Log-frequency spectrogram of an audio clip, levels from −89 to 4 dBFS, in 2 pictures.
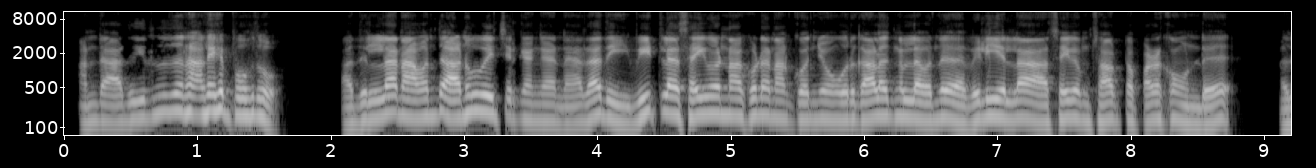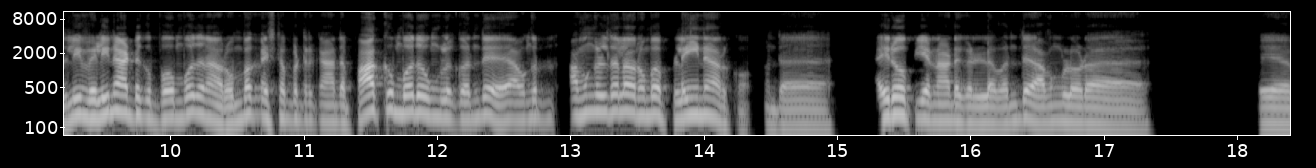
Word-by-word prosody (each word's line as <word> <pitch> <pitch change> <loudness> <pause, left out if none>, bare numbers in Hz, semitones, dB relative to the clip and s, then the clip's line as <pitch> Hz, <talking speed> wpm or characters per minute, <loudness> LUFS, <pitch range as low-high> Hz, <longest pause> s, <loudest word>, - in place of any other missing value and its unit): அந்த 130 +2 -7
அது 125 +3 -7
இருந்ததுனாலே 185 +2 +1 0.2
போதும் 160 -1 -1 0.5
அதெல்லா 140 +9 +1
நான் 150 -1 +4
வந்து 160 0 -1
அனுபவிச்சுருக்கேங்க. 155 -7 -1
ந - - -8
அதாவது 150 +3 +1 0.2
வீட்டில 180 +2 +2
சைவம்னா 165 +1 +2
கூட 165 0 0
நான் 145 -4 -4
கொஞ்சம் 140 0 -3
1 140 - -1
காலங்கள்ல 150 0 +2
வந்து 150 +3 0 0.2
வெளி 150 +4 +1
எல்லாம் 145 0 +3
அசைவம் 140 +2 -2
சாப்பிட்ட 130 +1 -2
பழக்கம் 140 +1 -2
உண்டு. 115 0 -2 0.5
அதிலேயும் 150 +8 0
வெளிநாட்டுக்கு 170 -1 +4
போம்போது 155 +5 +1
நான் 120 -5 +1
ரொம்ப 130 +8 0
கஷ்டப்பட்டு 145 -2 -4
இருக்கேன். 125 -1 -3
அத 125 - -2
பார்க்கும்போது 190 -1 +4
உங்களுக்கு 150 -3 -3
வந்து, 160 +4 -1 0.2
அவுங்க 135 +3 -4 0.3
அவுங்களதெல்லாம் 185 +1 +1
ரொம்ப 170 +1 +2
ஃப்ளெயினா 160 +3 +1
இருக்கும். 95 -5 -13
அந்த 105 0 -7 0.7
ஐரோப்பிய 160 -3 +3
நாடுகள்ல 120 -2 -1
வந்து 130 +5 -3
அவுங்களோட 120 -1 -2 1.3
எ - - -1
150 Hz, 150 wpm, -25 LUFS, 130-170 Hz, 1.3 s, நான்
